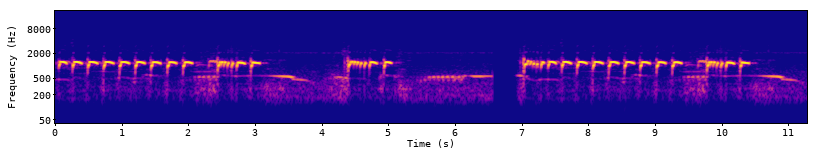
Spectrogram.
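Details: Zebra dove lure call for coaxing birds down: fast strings of clipped, ringing coo notes repeated in bursts, each run trailing into a softer rolling trill, with one short silent break.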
